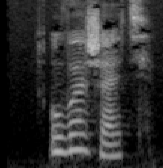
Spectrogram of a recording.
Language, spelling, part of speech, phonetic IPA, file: Russian, уважать, verb, [ʊvɐˈʐatʲ], Ru-уважать.ogg
- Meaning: 1. to admire, to esteem, to have a good opinion of someone 2. to honour/honor, to respect, to treat politely 3. to abide by, to comply, to observe, to not violate 4. to like, to be fond of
